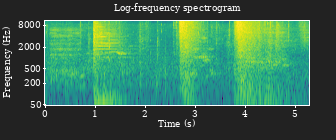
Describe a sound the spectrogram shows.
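A blade strikes with a sharp metallic clang.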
